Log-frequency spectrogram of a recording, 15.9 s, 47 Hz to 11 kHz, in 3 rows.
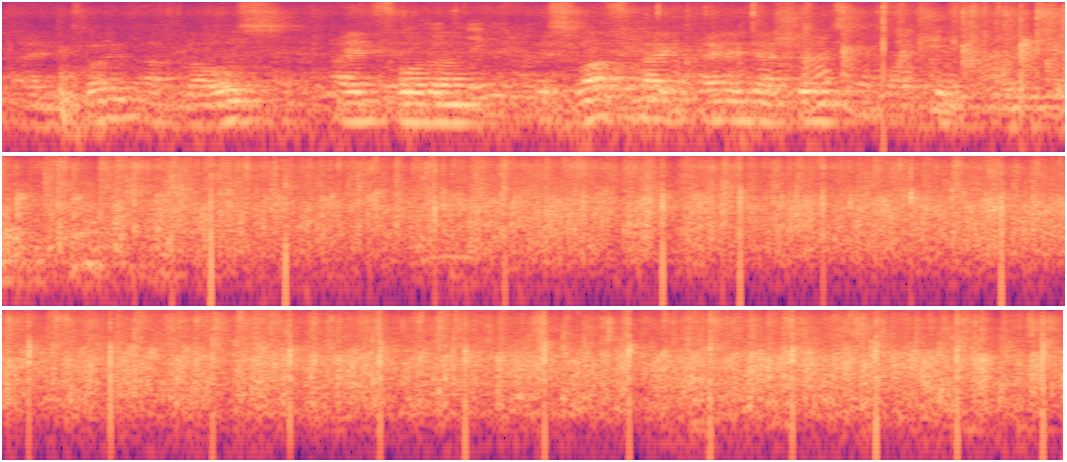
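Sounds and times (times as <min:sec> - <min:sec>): audience applause: 0:03.7 - 0:15.9.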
